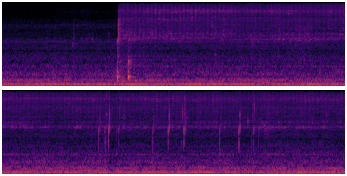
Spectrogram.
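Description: Small ultrasonic cleaning tank running with a steady low hum. About two seconds in a steady hiss rises over it, and a few light ticks follow in the second half.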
